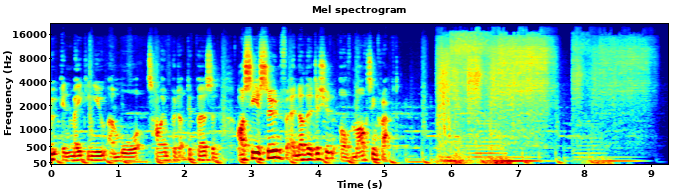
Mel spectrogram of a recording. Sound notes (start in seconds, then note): 5.8 electric Buzz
